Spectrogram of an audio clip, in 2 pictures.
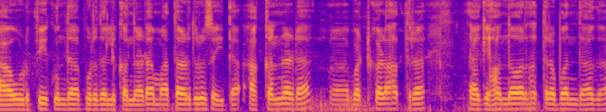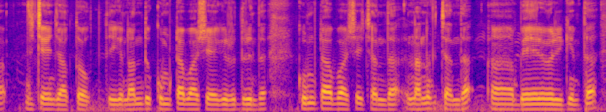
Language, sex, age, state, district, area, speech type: Kannada, male, 18-30, Karnataka, Uttara Kannada, rural, spontaneous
